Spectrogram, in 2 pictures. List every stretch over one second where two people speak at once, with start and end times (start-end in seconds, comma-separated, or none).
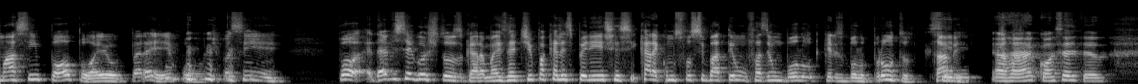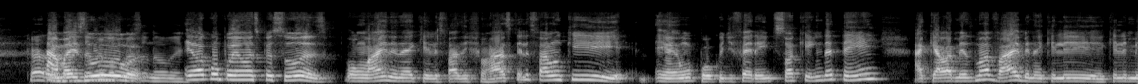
11.8-13.3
